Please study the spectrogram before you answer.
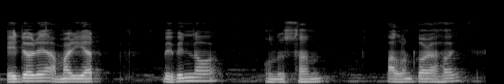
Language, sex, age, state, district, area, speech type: Assamese, male, 60+, Assam, Udalguri, rural, spontaneous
